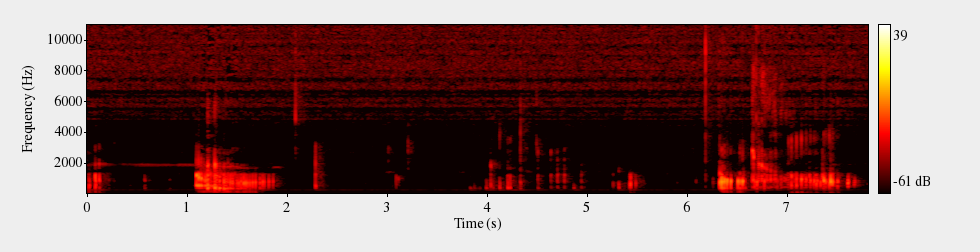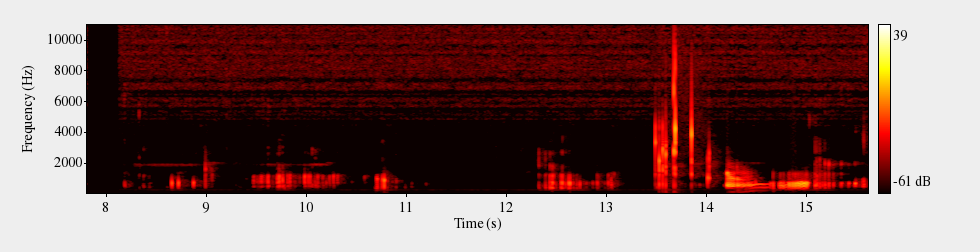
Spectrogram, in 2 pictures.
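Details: Repeated gurgling, rumbling stomach growls come in bursts with short quiet gaps as the belly growls a lot; ordinary bowel sounds (borborygmi).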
